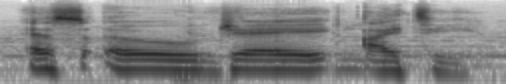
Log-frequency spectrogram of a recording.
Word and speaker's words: Sojit: Are you saying SOJEET, like Sojit? Yeah. S-O-J-I-T.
